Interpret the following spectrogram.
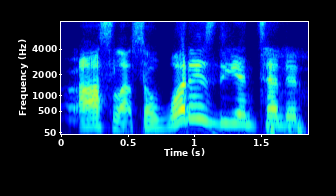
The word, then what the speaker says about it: Ocelot: So my name is Ocelot, not pronounced like the cat, Ocelot.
